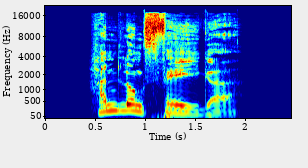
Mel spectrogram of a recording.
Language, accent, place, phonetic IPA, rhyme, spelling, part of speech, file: German, Germany, Berlin, [ˈhandlʊŋsˌfɛːɪɡɐ], -andlʊŋsfɛːɪɡɐ, handlungsfähiger, adjective, De-handlungsfähiger.ogg
- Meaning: 1. comparative degree of handlungsfähig 2. inflection of handlungsfähig: strong/mixed nominative masculine singular 3. inflection of handlungsfähig: strong genitive/dative feminine singular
